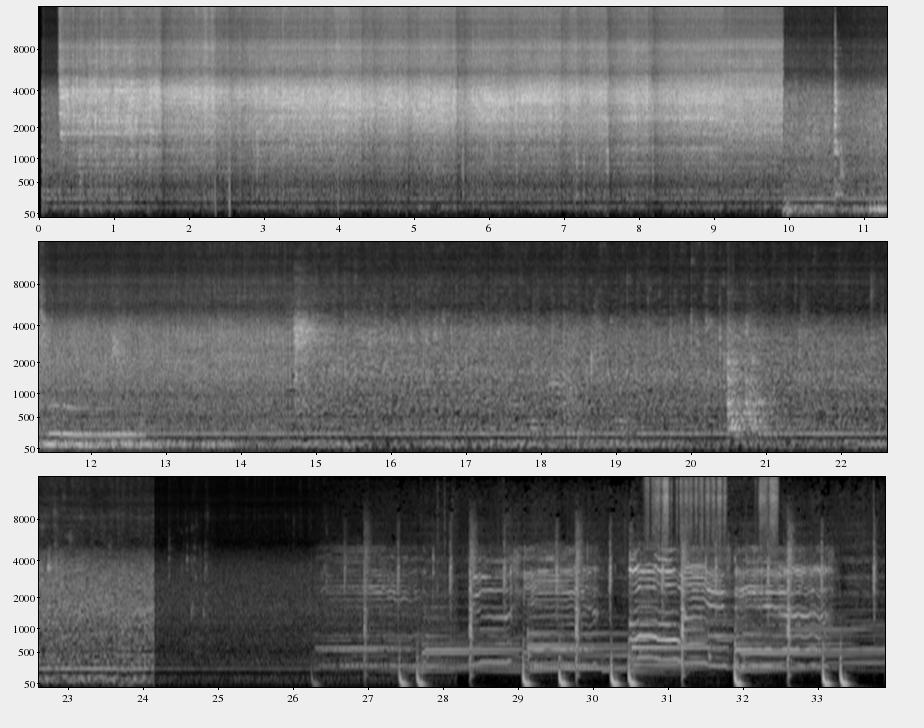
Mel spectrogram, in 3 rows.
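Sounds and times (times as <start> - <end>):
food sizzling in a wok: 0.1 - 21.9, 30.6 - 32.6
low steady hum: 9.9 - 26.8.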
